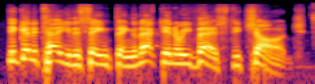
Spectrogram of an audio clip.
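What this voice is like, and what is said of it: Put-on British accent. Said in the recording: “His British accent is spot on.”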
